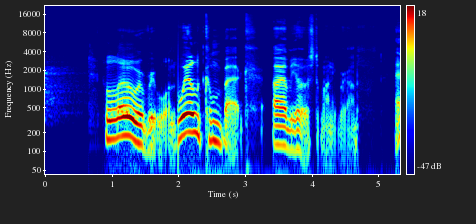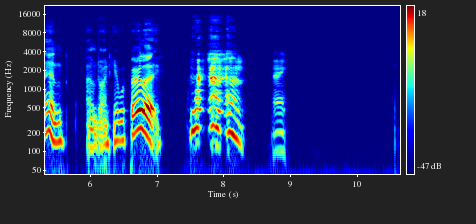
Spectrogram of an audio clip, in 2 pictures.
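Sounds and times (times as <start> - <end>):
speech: 0.9 - 9.0
person clearing throat: 7.5 - 8.4.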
